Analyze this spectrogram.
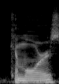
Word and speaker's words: Chemours: and brandon marshall from camour's uh do i say that right kimora is that the right right pronunciation got it so we're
